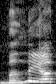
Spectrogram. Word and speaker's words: Malia: in the backseat with Malia who is rhymes with Maria on rivalry who is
